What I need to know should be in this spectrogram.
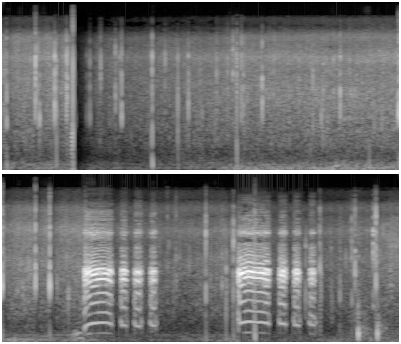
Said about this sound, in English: Rain's starting to let up here.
